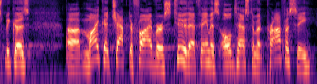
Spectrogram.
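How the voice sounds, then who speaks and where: A pastor preaches a sermon, unpacking scripture passages and dropping casual asides to the congregation. His voice is on the high side, bright and forceful, with the long reverb of a large hall.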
